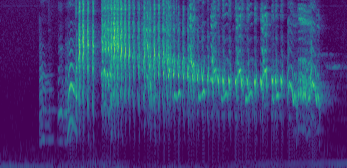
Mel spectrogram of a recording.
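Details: Poksay jambul putih, the white-crested laughingthrush, opens with a couple of rising notes and breaks into a sustained, dense, harsh cackling chorus lasting about three seconds.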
